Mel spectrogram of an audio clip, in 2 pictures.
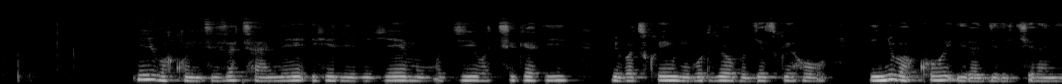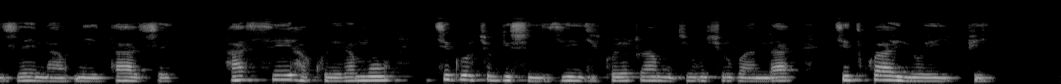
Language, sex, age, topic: Kinyarwanda, female, 25-35, finance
